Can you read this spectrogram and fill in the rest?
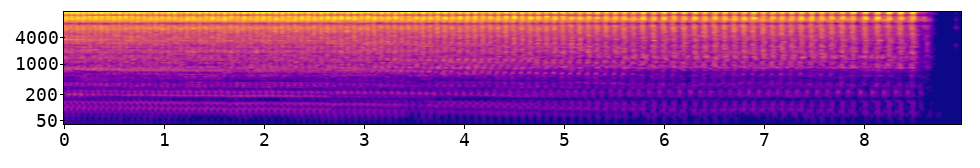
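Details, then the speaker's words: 1970s Puch Maxi E50 50cc two-stroke moped engine, bench-started with missing parts and improvised bolts, choke tried: steady rapid chuffing about four beats a second that never catches and fades; no start. "as you saw i tried to start it before and it just didn't want to know"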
